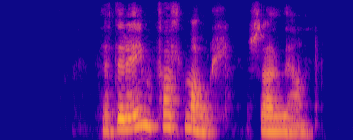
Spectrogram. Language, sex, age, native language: Icelandic, female, 60-69, Icelandic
